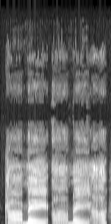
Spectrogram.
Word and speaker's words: Kamehameha: I heard afterward that the comfortable, easy-going King Kamehameha, pronounced Ka-me-ah-me-ah, the fifth, had been seen sitting on a barrel on the wharf the day before, fishing.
